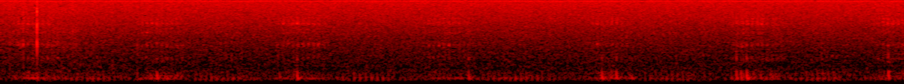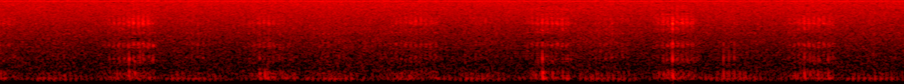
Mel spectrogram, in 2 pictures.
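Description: Angora cat purring faintly, in soft pulses about once a second.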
